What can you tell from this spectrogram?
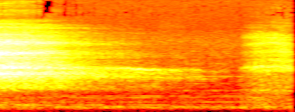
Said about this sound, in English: And one more big open mouth exhale.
